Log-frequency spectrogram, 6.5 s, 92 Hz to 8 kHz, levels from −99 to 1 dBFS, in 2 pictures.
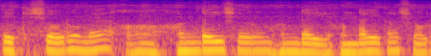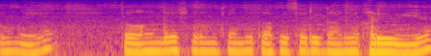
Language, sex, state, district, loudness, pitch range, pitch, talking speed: Hindi, male, Haryana, Charkhi Dadri, -17 LUFS, 130-140 Hz, 135 Hz, 195 wpm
